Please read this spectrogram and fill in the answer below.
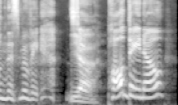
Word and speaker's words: Dano: So Paul Dano, who we found out recently is pronounced Dano, not Dano. Yeah, we watched an interview of him going over his famous characters on YouTube, and he pronounced his own name Dano, and we've always pronounced it as Dano.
